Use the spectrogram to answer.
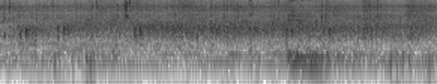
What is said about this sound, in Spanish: Lo que me encanta, un aplauso.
